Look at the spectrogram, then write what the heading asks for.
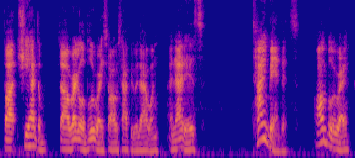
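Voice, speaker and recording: Bright-voiced man, casual video host. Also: lowish voice, very animated, moderate pace, husky. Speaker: video host showing a movie collection. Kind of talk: casual mail-day haul chat.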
